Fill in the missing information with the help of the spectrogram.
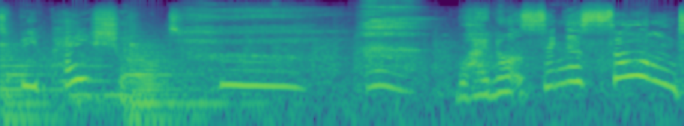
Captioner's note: both sigh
